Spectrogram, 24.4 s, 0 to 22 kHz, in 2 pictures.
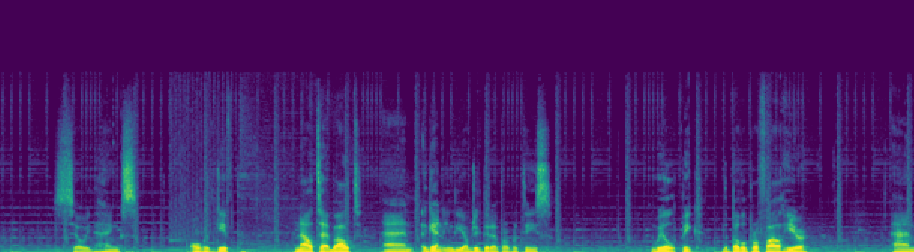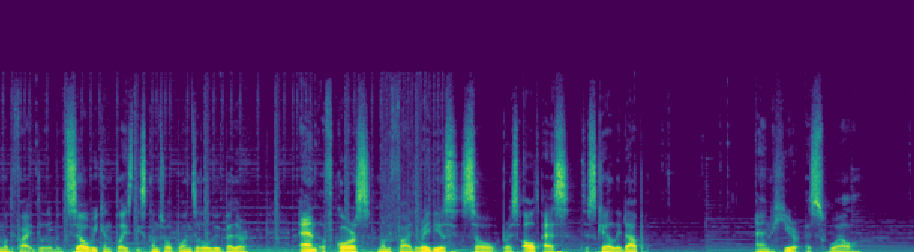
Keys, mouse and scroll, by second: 2.1-3.5 middle drag, 3.5 Tab, 6.9-9.0 scroll down 3, 9.0 click, 11.0 middle click, 11.9 Tab, 12.5 click, 12.9 g, 16.2 click, 16.6-19.1 middle drag, 19.1 alt+s, 20.9 click, 21.7 click, 22.2 alt+s.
